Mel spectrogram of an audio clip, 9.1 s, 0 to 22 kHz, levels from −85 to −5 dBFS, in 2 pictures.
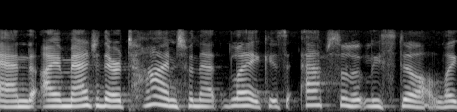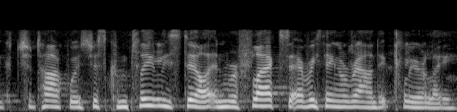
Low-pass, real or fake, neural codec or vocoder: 7.2 kHz; real; none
